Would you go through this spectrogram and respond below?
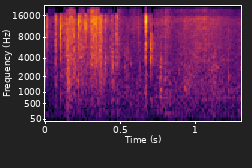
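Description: Brief plastic crinkling as a bag of molded gray parts from an AMT Ertl 1:25 scale 1964 Chevy Impala SS model kit is handled, with a few sharp rustles up close.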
